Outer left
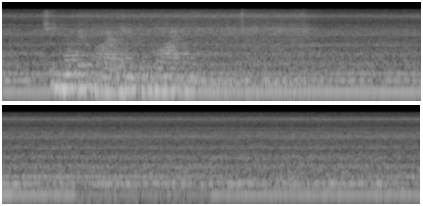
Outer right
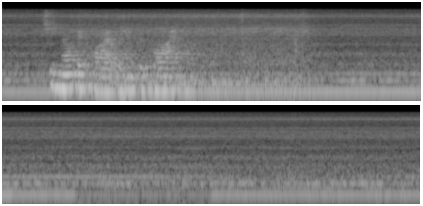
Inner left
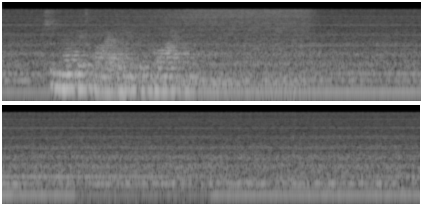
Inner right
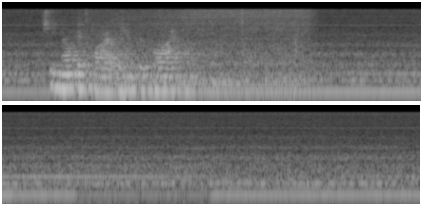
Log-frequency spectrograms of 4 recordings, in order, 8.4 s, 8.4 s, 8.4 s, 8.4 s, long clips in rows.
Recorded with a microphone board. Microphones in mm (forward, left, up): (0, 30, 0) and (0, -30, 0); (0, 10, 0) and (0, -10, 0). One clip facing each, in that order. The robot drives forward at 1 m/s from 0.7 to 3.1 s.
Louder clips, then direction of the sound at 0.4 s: Outer right 3 dB, inner right 3 dB; 50° right (ahead or behind).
